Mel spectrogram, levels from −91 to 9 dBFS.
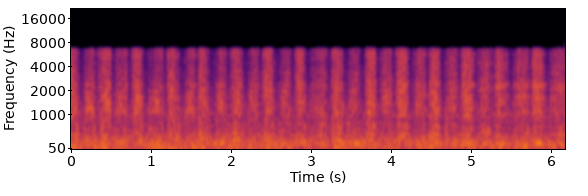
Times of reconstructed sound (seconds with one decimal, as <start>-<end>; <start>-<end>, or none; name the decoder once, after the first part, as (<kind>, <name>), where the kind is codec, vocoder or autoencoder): none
